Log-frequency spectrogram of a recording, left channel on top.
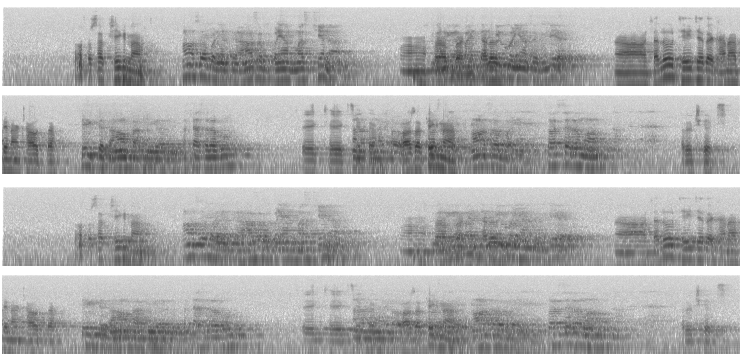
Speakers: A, on the left; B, on the left.
A: त सब ठीक ने
B: हँ सभ बढ़िआँ छै अहाँसभ बढ़िआँ मस्त छियै ने
A: ह सब
B: गरमीमे
A: बढ़िया
B: पानि तानि
A: चलू
B: पिू बढ़िआँसँ बुझलियै
A: हँ चलू त ठीक छै तऽ खाना पीना खाउ तऽ
B: ठीक छै तऽ अहू खातिर अच्छासँ रहू
A: ठीक ठीक छै
B: खाना
A: तऽ
B: पीना खाओ
A: आओर सब
B: स्वस्थ
A: ठीक न
B: रहो हँ सब बढ़िआं स्वस्थ रहु आँहा
A: चलू ठीक छै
